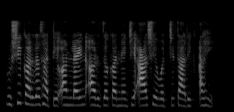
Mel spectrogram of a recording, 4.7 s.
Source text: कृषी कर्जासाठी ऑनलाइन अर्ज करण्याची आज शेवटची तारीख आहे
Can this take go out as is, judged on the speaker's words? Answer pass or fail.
pass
